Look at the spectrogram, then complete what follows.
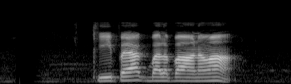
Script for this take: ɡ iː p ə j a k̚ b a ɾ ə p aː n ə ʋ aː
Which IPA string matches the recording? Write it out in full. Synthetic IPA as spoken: k iː p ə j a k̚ b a l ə p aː n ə ʋ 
